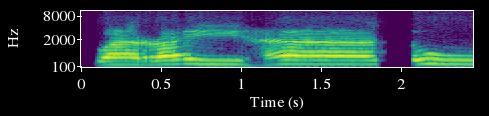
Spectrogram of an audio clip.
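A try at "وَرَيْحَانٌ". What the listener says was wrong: No, kan jadi waraihanun non bukan tu. Waraihanu.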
